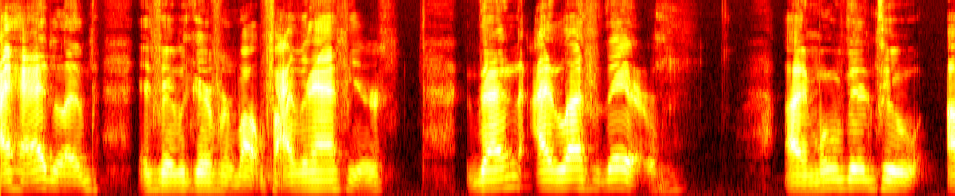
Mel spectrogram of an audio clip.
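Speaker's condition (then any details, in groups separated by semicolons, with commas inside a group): Cerebral palsy; verbal, able to speak up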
